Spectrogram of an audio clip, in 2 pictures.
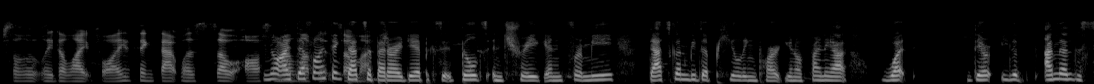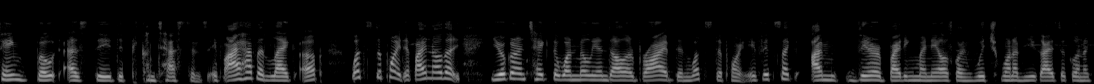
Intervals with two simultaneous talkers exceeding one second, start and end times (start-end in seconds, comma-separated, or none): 2.6-3.9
